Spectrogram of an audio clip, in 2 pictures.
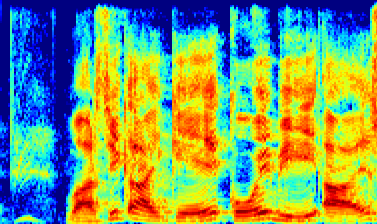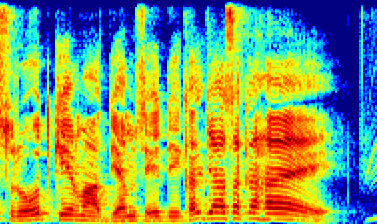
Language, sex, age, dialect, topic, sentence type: Magahi, male, 36-40, Southern, banking, statement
